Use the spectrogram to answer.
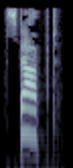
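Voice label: "stopped", English, British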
